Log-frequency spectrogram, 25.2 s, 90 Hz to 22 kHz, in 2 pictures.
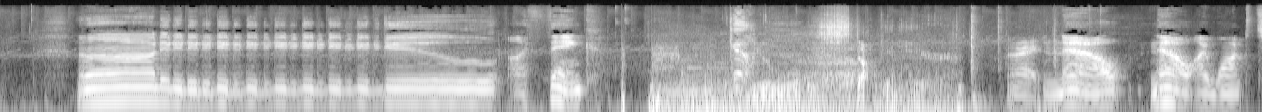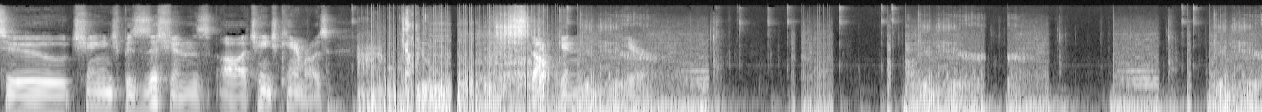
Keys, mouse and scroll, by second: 6.1 click, 6.4 space, 9.5 space, 10.4 ctrl+Tab, 10.9 right click, 16.1-18.4 drag, 18.3 space, 19.6 space, 20.4 click, 21.4 click, 21.5-24.6 typing, 24.4 click.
